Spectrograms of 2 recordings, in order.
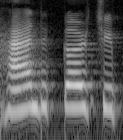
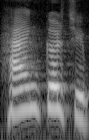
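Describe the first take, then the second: First: The d sound is pronounced. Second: The d sound is left silent. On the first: The speaker calls it wrong. "हैंड कर चिप नहीं कहेंगे" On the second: The speaker calls it right. "डी क्या हो गया, silent हो गया"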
